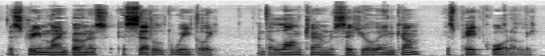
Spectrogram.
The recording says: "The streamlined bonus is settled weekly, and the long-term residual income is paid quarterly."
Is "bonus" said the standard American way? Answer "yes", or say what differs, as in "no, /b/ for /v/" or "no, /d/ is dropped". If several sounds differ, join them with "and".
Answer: yes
